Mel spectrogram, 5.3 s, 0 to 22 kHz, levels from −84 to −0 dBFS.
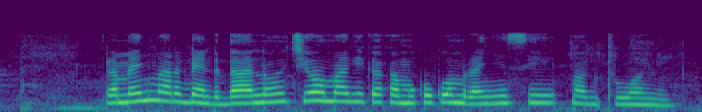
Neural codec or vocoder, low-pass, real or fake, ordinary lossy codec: codec, 16 kHz, 4 kbps, FreqCodec, larger model; 7.2 kHz; fake; none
